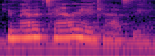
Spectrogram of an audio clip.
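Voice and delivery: normal talking voice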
